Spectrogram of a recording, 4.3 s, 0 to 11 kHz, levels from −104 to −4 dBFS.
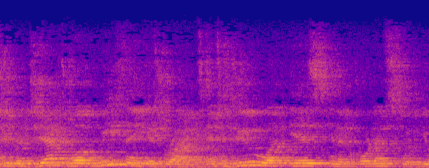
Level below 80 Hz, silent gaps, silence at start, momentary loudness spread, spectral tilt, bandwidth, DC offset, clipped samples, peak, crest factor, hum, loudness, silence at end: -68 dBFS; none; 0 s; 6 LU; -6 dB/octave; 9.2 kHz; under 0.1%; under 0.1%; -18 dBFS; 14 dB; none; -32 LUFS; 0 s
